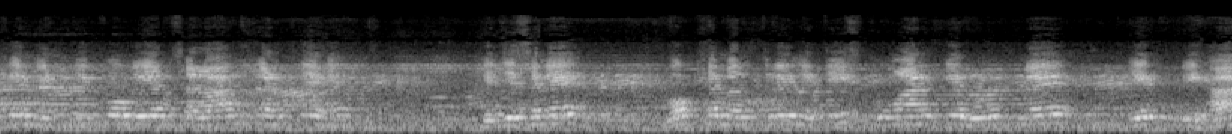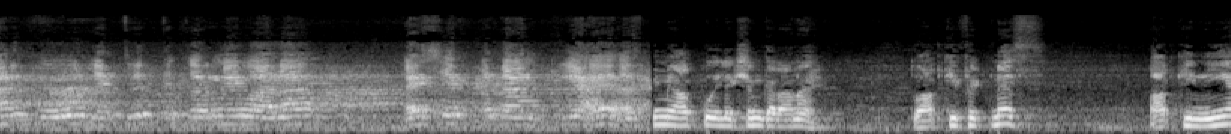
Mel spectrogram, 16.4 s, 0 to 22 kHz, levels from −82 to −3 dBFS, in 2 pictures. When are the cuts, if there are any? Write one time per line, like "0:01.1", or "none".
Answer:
0:12.6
